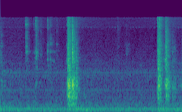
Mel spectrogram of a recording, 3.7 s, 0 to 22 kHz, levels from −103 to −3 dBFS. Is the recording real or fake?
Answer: real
